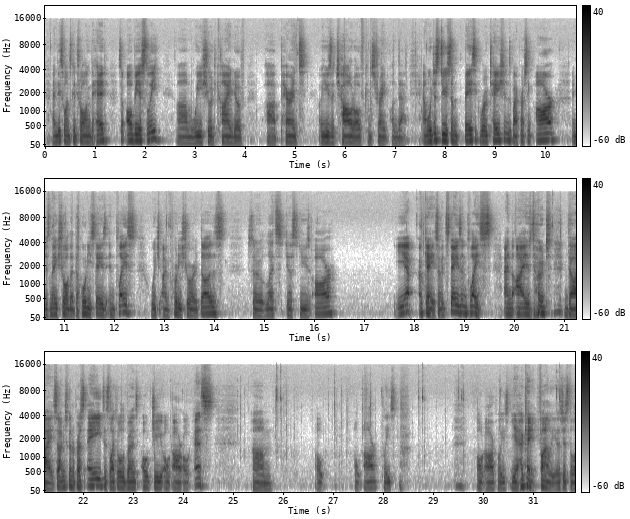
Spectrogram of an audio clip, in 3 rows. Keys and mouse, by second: 0.2 g, 5.9-6.4 middle drag, 7.5 r, 13.4-14.7 ctrl+drag, 16.2 r, 21.0 ctrl+click, 21.3 ctrl+a, 24.0 alt+s, 26.1-27.3 drag, 27.3 a, 27.7 alt+?, 29.9 click, 31.5 click.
